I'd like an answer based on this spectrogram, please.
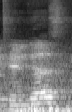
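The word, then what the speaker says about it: Kjeldahl: Using this formula we can define percentage of nitrogen by Geldas method. Here K is silent, we have to write K, but in Geldas method is not applicable to compound.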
